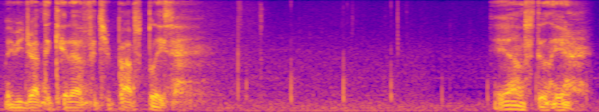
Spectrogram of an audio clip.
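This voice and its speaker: A man playing a cool, casual working-class mobster in a crime video game, with clear noise on the soundtrack. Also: very deep voice, normal speed, a bit bright. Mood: casual, subdued. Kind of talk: cinematic video game acting.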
